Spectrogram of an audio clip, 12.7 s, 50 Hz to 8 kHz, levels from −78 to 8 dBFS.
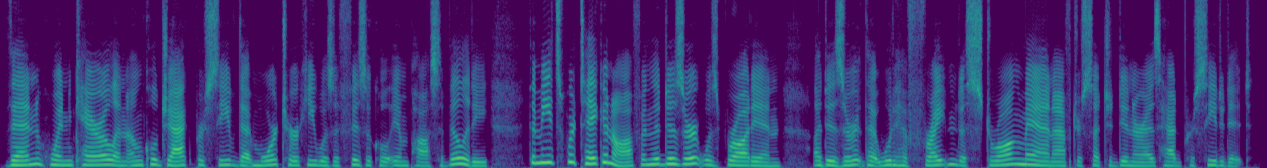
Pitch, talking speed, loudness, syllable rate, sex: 205 Hz, 195 wpm, -20 LUFS, 5.5 syllables/s, female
